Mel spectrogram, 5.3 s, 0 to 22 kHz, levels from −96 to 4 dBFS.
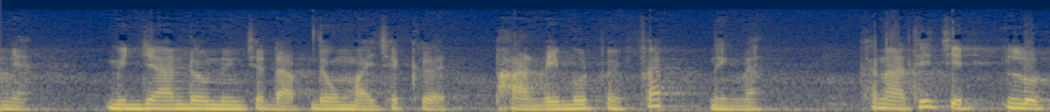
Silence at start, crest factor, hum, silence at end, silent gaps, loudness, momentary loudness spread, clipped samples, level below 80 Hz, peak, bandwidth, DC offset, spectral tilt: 0 s; 14 dB; none; 0 s; none; -18 LUFS; 10 LU; under 0.1%; -48 dBFS; -2 dBFS; 7.2 kHz; under 0.1%; -8.5 dB/octave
